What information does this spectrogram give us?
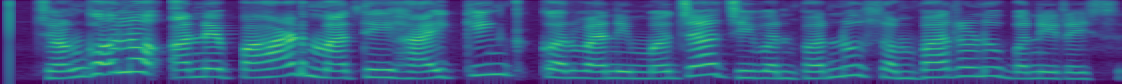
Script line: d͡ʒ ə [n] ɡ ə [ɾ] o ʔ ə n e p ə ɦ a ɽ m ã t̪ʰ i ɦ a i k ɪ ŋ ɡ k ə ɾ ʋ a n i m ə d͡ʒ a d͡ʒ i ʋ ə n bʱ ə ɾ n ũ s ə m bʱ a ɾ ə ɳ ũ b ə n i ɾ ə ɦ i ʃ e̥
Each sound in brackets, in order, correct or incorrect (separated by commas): incorrect, incorrect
